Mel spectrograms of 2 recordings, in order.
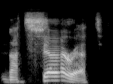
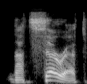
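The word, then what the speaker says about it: נצרת: that point, but the the Hebrew word is spelled completely differently, meaning the city Nateret would be spelled with it sadi in the English you might write it as TZ. Um Nateret, which is not Nazeret.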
